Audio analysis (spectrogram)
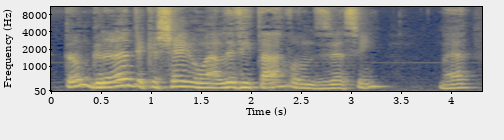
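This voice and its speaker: Amid noticeable background noise and audible room echo, a man with a high pitch and ordinary pitch variation speaks at a fairly slow pace. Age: 70s. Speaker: retired professor and biodanza facilitator. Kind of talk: lecture. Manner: hesitant, many fillers.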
